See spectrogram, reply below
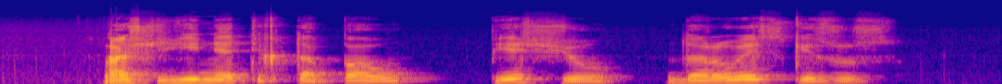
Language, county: Lithuanian, Šiauliai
